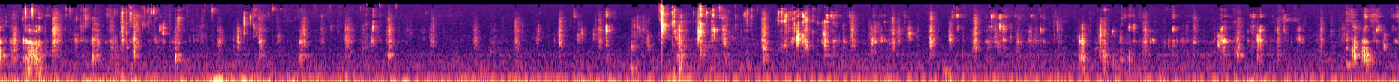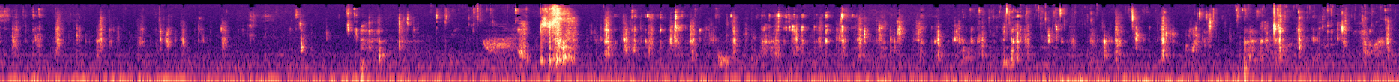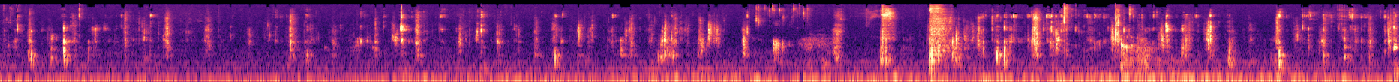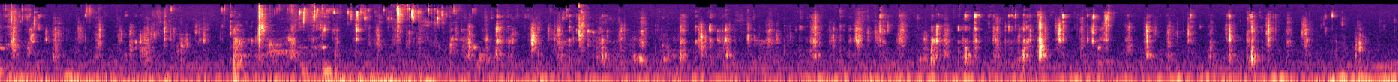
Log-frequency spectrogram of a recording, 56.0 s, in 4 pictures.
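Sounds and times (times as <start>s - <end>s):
wet chewing: 0.0s - 55.9s
sharp mouth clicks: 35.5s - 37.8s.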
